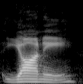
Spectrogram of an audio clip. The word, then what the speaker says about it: Jani: And it's actually pronounced Yanni thanks to his German grandparents tripping over English consonants.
